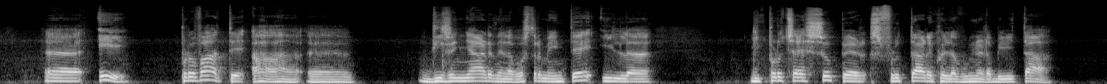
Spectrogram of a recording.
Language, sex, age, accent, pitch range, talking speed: Italian, male, 20-39, native, 125-160 Hz, 85 wpm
